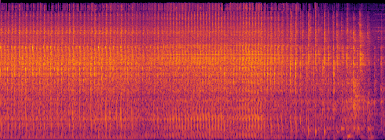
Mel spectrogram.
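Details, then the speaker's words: MTD ride-on mower single-cylinder engine after carburetor rebuild fixing a surging problem, idle brought up slightly; fast, even chatter with no hunting or surging, faint occasional miss it has always had, then shut down. Normal running, surging fixed. "Right, so it's got a tiny little bit of a mess, but it's always had that. I think that's that fixed."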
